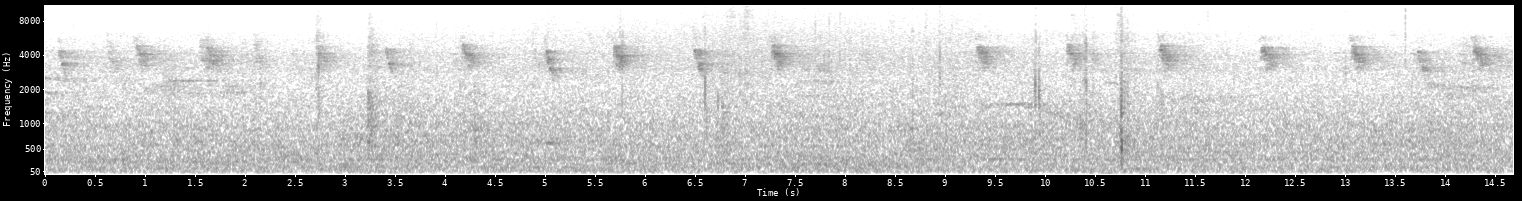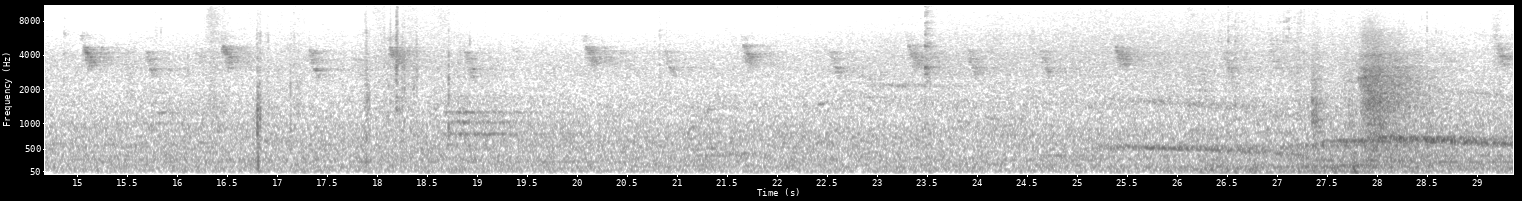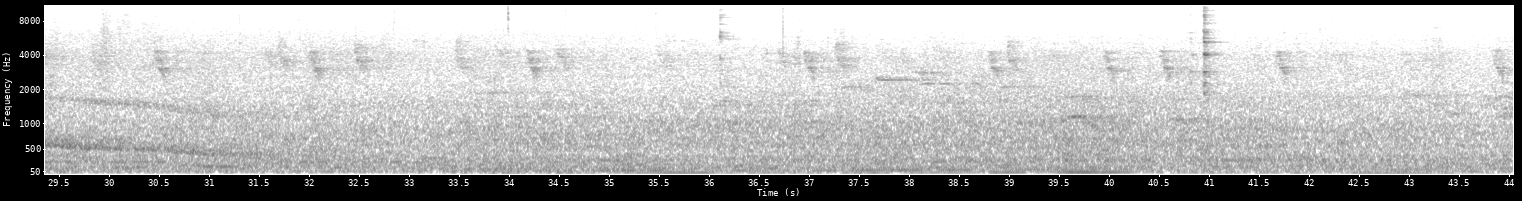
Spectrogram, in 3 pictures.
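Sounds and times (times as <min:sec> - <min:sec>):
outdoor background hiss: 0:00.0 - 0:44.0.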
